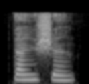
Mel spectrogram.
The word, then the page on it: 单身: dān shēn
